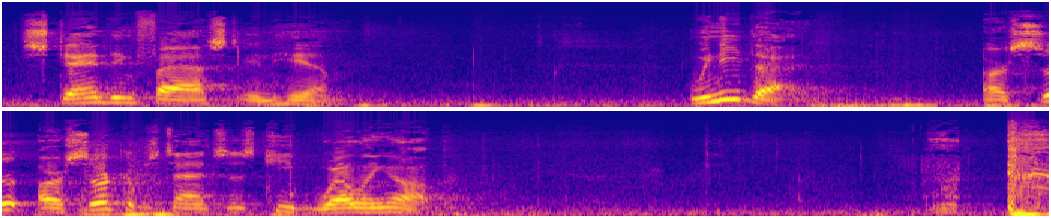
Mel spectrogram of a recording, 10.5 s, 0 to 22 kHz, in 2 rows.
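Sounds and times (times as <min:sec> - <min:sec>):
speech: 0:00.1 - 0:01.8, 0:03.4 - 0:04.1, 0:04.9 - 0:07.5, 0:09.9 - 0:10.4
cough and throat clearing: 0:09.8 - 0:10.4.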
